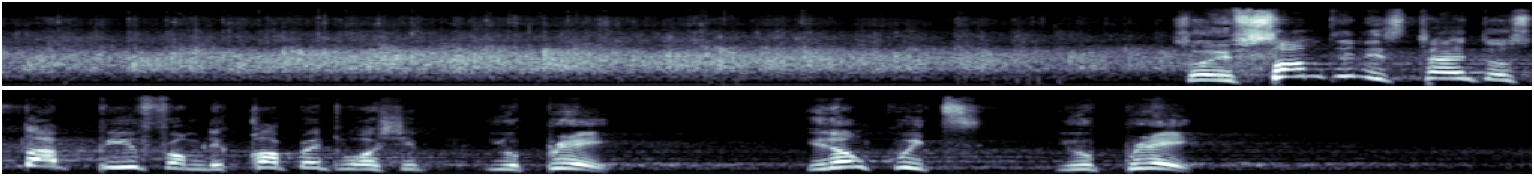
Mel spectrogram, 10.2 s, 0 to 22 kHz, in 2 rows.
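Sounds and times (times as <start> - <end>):
audience applauding: 0.0 - 4.3
speech: 4.0 - 7.2, 7.8 - 9.2.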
